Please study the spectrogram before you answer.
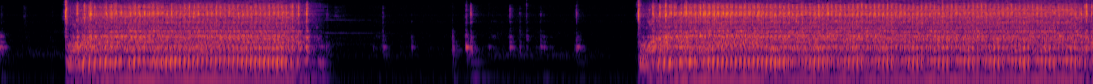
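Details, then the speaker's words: Proxxon mini scroll saw after loosening over-tight blade tension: steady even buzz of motor and blade, stopping and restarting cleanly, getting smoother; running well. "A little bit more. There we go. See how it's getting smoother and smoother?"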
